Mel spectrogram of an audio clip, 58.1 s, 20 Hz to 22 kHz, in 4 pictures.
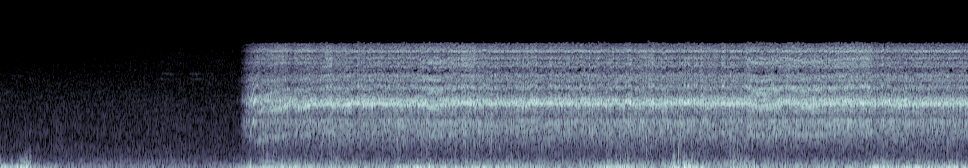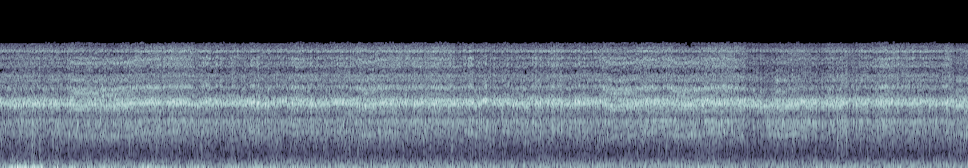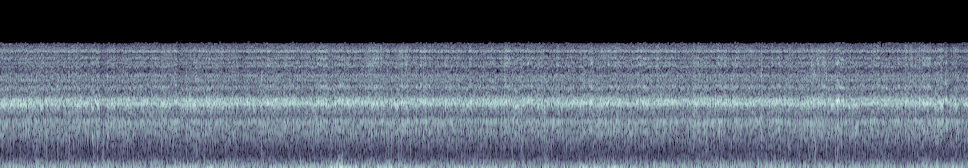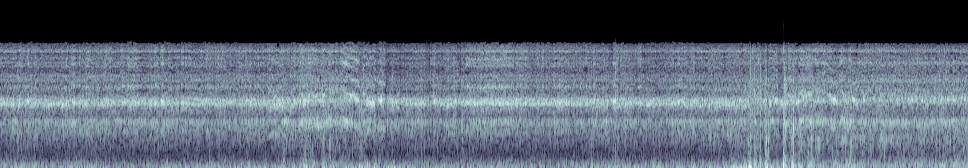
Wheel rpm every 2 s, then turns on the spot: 0, 10, 200, 230, 240, 230, 230, 230, 230, 230, 230, 240, 230, 220, 230, 230, 230, 230, 230, 230, 230, 230, 230, 230, 260, 230, 230, 230, 320.
none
